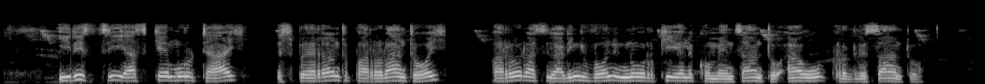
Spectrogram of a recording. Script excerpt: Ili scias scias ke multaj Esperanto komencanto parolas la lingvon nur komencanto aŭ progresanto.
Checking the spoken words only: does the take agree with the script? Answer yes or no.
no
